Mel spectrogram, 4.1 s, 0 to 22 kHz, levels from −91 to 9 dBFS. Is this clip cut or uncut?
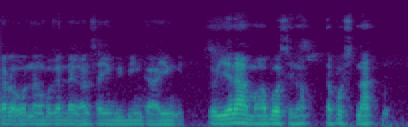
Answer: cut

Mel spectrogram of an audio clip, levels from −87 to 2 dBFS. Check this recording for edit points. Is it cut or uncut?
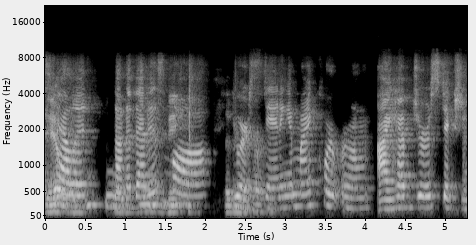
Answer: uncut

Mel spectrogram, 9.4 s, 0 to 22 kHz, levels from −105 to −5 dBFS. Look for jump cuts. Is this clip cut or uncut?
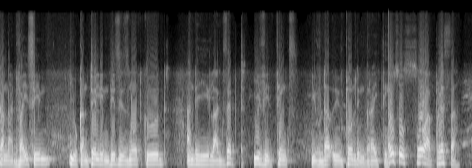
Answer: cut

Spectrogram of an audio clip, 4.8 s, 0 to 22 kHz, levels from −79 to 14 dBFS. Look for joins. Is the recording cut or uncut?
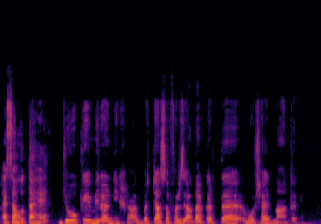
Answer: uncut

